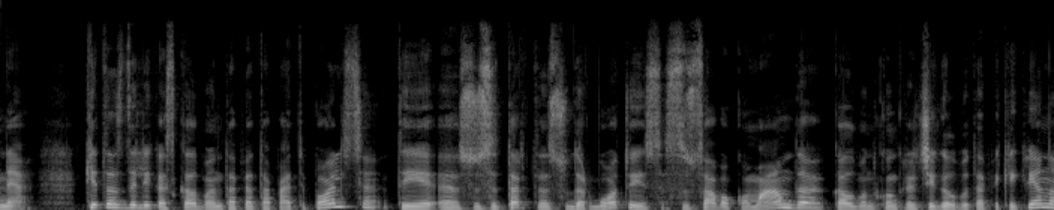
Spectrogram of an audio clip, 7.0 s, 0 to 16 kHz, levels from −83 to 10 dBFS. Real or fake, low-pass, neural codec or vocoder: real; 14.4 kHz; none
